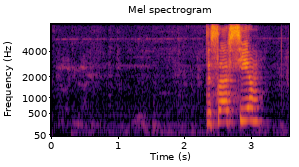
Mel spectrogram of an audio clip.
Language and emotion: Russian, angry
